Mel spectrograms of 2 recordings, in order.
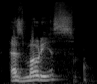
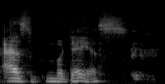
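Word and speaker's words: Asmodeus: uh as modius or as modeus depending on your preferred pronunciation yeah the correct one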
